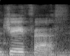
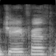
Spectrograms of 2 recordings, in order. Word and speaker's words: Japheth: So Noah's sons, again, were Shem, Ham, and Japheth. And actually, I've been pronouncing Japheth wrong because the J is a Y. So it's Japheth.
